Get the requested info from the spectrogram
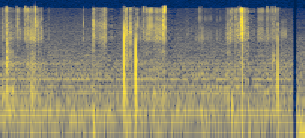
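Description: About half a dozen light clicks and knocks from a plastic pour-over coffee dripper, a wooden lid and a jug being handled, the loudest a little past halfway.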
